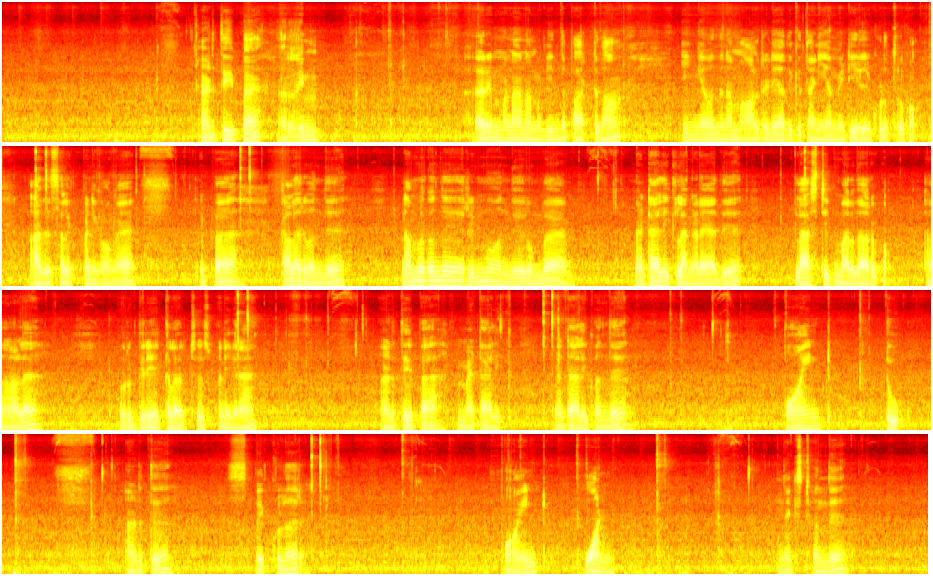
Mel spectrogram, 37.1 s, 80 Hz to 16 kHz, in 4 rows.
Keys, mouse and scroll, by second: 9.2 click, 27.6 click, 34.0 click.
